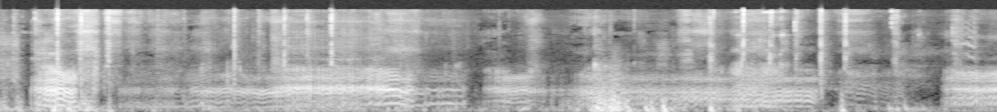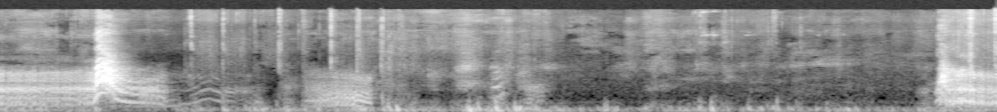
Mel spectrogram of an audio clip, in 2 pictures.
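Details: Pomeranian puppies and dogs playing together on a bed, giving rough rasping growls in bursts of one to two seconds with short sharp yaps between, pauses of quiet, and a person saying "stop it".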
